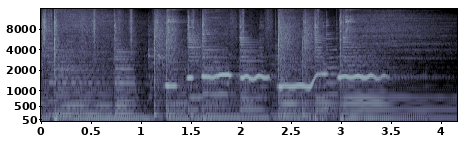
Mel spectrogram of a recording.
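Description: Upbeat jingle music with plucked guitar; a whistled melody with a slight wobble comes in a little over a second in, and the music starts fading out near the end.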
